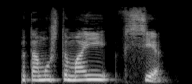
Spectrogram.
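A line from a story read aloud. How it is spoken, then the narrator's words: Snorting. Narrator (Russian): хмыкнул Аскани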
